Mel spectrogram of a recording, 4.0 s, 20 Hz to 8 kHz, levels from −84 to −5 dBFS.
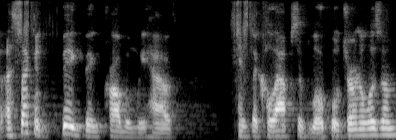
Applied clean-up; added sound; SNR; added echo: neural separator model SepFormer DNS4.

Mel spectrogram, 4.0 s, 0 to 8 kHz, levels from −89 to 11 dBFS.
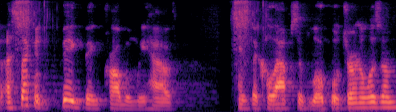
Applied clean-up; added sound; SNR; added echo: none; Rattle (instrument); 14 dB; reverberation time 0.3 s.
